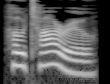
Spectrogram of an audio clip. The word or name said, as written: hotaru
